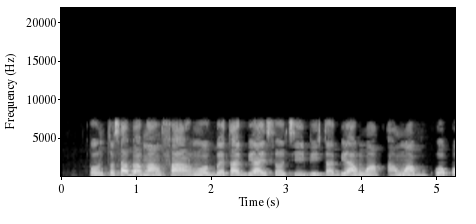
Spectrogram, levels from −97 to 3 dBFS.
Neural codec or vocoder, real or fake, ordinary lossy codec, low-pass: none; real; none; 7.2 kHz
